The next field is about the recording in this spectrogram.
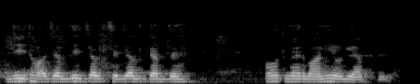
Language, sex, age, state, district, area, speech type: Urdu, male, 18-30, Bihar, Gaya, urban, spontaneous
